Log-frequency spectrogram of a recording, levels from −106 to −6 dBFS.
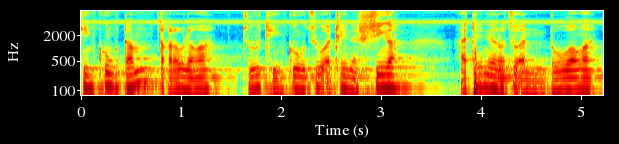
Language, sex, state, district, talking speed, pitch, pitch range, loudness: Mizo, male, Mizoram, Aizawl, 250 wpm, 105 Hz, 105-115 Hz, -17 LUFS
